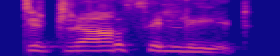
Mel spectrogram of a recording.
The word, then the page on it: tetraethyl lead: Indian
